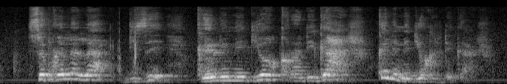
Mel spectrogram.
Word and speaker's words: médiocre: Vous voyez que je dis médiocre. J'avale le E. Ça, c'est à cause de l'autorité morale de l'orthophonie. Tous les E muets sont avalés dans un mot. Médiocre. Et le R est roulé. Médiocre. Le premier E porte un accent et on dit médiocre.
